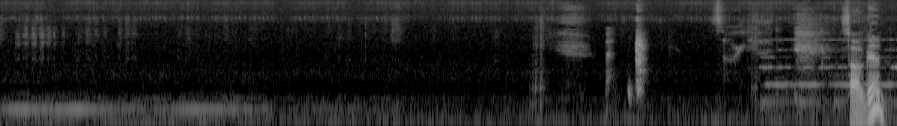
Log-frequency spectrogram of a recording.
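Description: A single abrupt sneeze bursts out near the end after a stretch of quiet room tone and faint murmuring.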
